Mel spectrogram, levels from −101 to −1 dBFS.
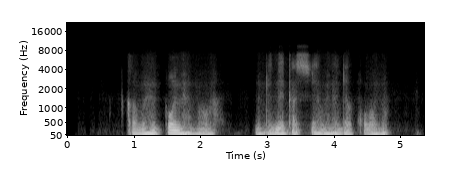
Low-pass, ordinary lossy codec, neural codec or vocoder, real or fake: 7.2 kHz; Opus, 16 kbps; codec, 16 kHz, 0.5 kbps, FreqCodec, larger model; fake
